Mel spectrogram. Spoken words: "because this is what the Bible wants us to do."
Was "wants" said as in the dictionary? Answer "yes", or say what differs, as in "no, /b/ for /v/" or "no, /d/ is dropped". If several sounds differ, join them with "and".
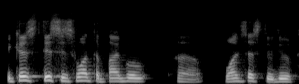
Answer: yes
